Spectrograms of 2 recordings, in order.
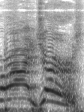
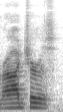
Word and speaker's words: Rodgers: I just say Aaron Rodgers. So I'm pretty sure I do say the D. It just sounds a bit silent.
